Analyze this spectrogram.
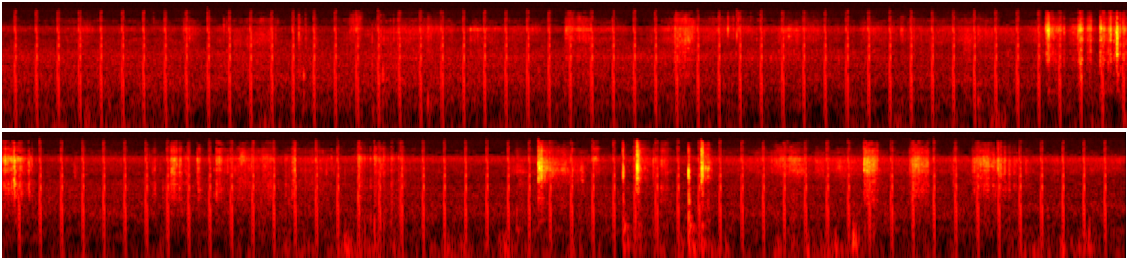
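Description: Footsteps crunching in fresh snow, a few crisp crunches about halfway through and a cluster of them near the end, over a fast, even ticking.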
